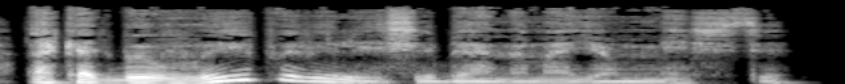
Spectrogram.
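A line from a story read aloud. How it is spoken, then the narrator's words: Calm question. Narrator (Russian): спокойно спросила Инесса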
